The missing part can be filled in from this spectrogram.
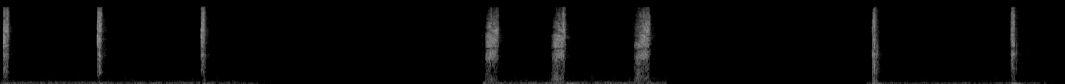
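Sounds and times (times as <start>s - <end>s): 
match scratching on box: 4.8s - 5.8s, 6.4s - 6.6s.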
